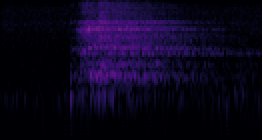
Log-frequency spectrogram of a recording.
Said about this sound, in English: So let's begin with three deep cleansing breaths. Breathing through the nostrils deep into the belly.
